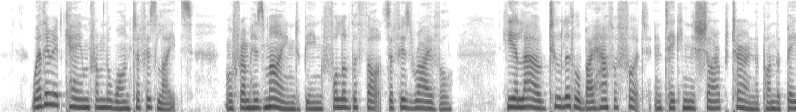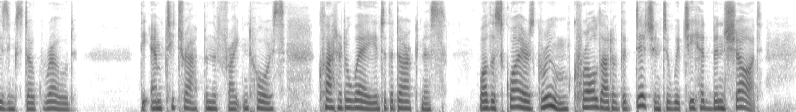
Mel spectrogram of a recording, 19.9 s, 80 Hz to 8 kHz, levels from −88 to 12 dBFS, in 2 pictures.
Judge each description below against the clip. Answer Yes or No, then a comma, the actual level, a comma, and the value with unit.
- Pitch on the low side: No, medium, 185 Hz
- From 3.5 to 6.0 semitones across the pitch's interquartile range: No, average, 3.0 semitones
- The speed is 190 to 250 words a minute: Yes, average, 195 wpm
